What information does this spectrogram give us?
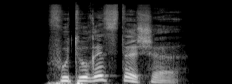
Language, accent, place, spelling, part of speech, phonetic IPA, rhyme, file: German, Germany, Berlin, futuristische, adjective, [futuˈʁɪstɪʃə], -ɪstɪʃə, De-futuristische.ogg
- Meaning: inflection of futuristisch: 1. strong/mixed nominative/accusative feminine singular 2. strong nominative/accusative plural 3. weak nominative all-gender singular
